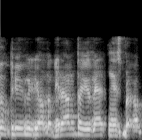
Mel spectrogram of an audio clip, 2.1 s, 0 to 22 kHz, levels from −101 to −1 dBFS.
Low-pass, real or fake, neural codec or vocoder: 7.2 kHz; fake; codec, 44.1 kHz, 3.4 kbps, Pupu-Codec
